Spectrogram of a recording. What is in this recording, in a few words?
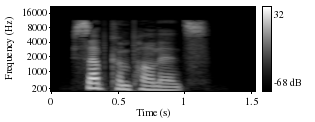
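"humor", British; subcomponents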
